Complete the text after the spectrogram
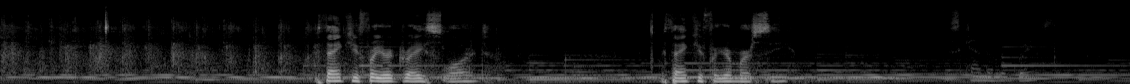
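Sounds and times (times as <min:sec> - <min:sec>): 
audience applause: 0:00.0 - 0:03.8
speech: 0:03.2 - 0:04.9, 0:06.7 - 0:08.0.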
